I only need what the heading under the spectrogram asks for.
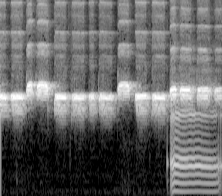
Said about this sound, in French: Sifflet, il y a un match ce soir.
